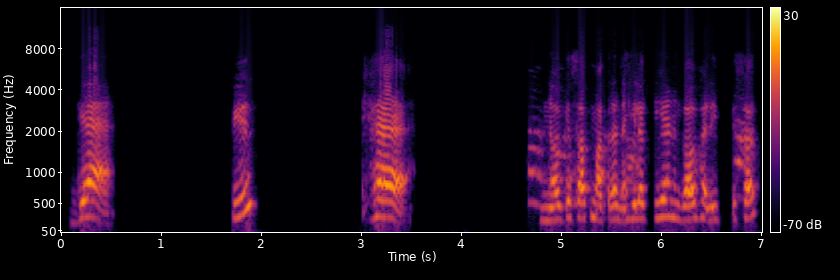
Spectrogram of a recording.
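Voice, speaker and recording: A woman teacher giving an online class to young children, drawing out syllables slowly and repeating each word twice for them to copy. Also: sits high, no room sound, muffled recording. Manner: coaxing, repeats words in pairs. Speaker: primary school teacher. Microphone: online class from home.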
